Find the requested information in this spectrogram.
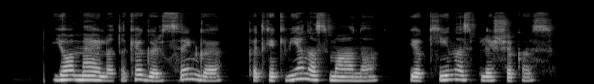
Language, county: Lithuanian, Vilnius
